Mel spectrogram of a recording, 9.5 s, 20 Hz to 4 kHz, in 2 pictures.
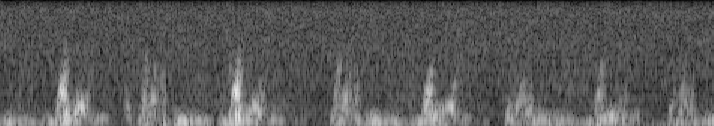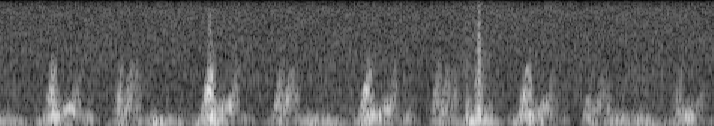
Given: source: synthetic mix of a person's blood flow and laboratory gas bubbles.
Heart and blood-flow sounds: Doppler ultrasound of blood flow; precordium
7.84-8.05 s: bubbles
From the record:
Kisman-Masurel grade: 113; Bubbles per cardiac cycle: 1 to 2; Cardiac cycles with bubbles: 1 to 10%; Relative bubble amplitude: loud (0.450 to 0.775); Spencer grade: 1 (occasional bubble signal discernible with the cardiac motion signal, with majority of cardiac periods free of bubbles); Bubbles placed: only in the low amplitude regions of the cardiac cycle

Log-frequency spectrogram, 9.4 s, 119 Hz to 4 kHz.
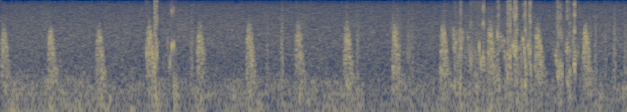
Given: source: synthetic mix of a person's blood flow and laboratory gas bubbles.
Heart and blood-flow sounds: Doppler ultrasound of blood flow; subclavian vein
2.16-2.23 s: bubbles
2.26-2.38 s: bubbles
2.48-2.69 s: bubbles
6.75-7.29 s: bubbles
7.41-7.99 s: bubbles
8.27-8.66 s: bubbles
From the record:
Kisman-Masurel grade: 221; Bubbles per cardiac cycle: several, 3 to 8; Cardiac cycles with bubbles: 10 to 50%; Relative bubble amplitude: barely perceptible (0.100 to 0.250); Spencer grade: 2 (many but less than half of the cardiac periods contain bubble signals, singularly or in groups); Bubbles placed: anywhere in the cardiac cycle

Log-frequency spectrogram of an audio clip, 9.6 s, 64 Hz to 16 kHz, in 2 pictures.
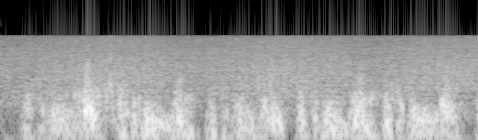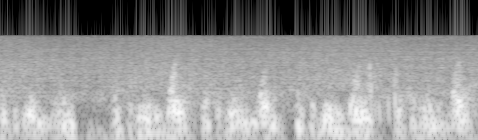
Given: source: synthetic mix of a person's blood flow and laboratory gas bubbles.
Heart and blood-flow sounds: Doppler ultrasound of blood flow; precordium
0.71-0.81 s: bubbles
1.02-1.41 s: bubbles
8.24-8.79 s: bubbles
From the record:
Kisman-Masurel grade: 221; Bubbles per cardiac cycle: several, 3 to 8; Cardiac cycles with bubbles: 10 to 50%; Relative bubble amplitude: barely perceptible (0.100 to 0.250); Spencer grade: 2 (many but less than half of the cardiac periods contain bubble signals, singularly or in groups); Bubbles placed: anywhere in the cardiac cycle

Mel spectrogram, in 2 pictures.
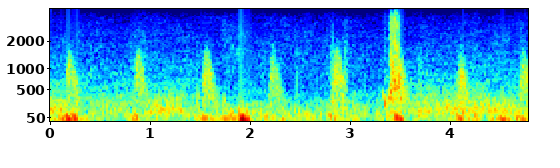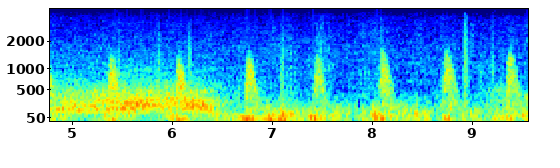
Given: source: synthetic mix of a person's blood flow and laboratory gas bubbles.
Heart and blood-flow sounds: Doppler ultrasound of blood flow; subclavian vein
3.32-3.55 s: bubbles
From the record:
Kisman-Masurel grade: 112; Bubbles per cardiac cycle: 1 to 2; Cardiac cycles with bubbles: 1 to 10%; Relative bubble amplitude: moderate (0.250 to 0.450); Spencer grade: 1 (occasional bubble signal discernible with the cardiac motion signal, with majority of cardiac periods free of bubbles); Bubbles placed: anywhere in the cardiac cycle

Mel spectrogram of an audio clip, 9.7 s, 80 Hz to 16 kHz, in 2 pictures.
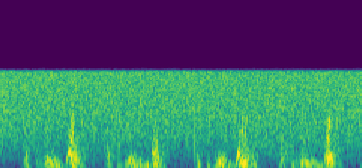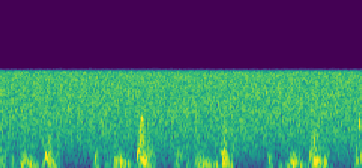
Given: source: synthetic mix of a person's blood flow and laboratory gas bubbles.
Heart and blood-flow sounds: Doppler ultrasound of blood flow; precordium
9.59-9.66 s: bubbles
From the record:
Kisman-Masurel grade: 212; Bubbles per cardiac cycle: several, 3 to 8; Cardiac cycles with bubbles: 1 to 10%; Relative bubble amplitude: moderate (0.250 to 0.450); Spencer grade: 1 (occasional bubble signal discernible with the cardiac motion signal, with majority of cardiac periods free of bubbles); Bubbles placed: only in the low amplitude regions of the cardiac cycle

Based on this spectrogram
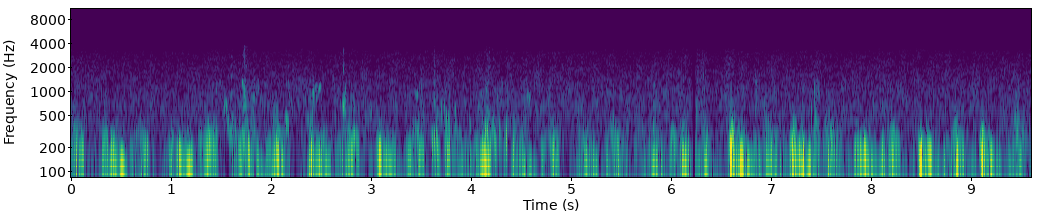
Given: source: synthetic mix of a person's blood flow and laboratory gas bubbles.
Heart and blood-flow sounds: Doppler ultrasound of blood flow; precordium
1.26-1.90 s: bubbles
2.12-2.23 s: bubbles
2.34-2.53 s: bubbles
2.68-2.96 s: bubbles
2.98-3.04 s: bubbles
3.40-3.56 s: bubbles
3.59-3.89 s: bubbles
3.96-4.04 s: bubbles
4.08-4.39 s: bubbles
4.49-4.60 s: bubbles
6.81-6.90 s: bubbles
7.38-7.51 s: bubbles
From the record:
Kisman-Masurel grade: 221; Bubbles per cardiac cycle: several, 3 to 8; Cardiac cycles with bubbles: 10 to 50%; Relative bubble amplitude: barely perceptible (0.100 to 0.250); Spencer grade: 2 (many but less than half of the cardiac periods contain bubble signals, singularly or in groups); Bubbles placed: anywhere in the cardiac cycle

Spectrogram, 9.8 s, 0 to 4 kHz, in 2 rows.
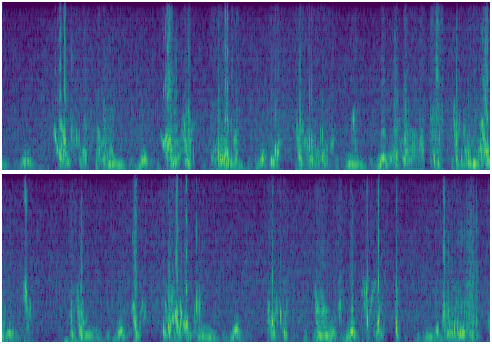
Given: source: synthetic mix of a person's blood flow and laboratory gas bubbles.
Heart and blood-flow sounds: Doppler ultrasound of blood flow; precordium
0.50-0.85 s: bubbles
0.93-1.12 s: bubbles
1.58-1.95 s: bubbles
2.07-2.38 s: bubbles
2.67-2.81 s: bubbles
2.93-3.33 s: bubbles
3.48-3.56 s: bubbles
3.84-4.23 s: bubbles
4.28-4.42 s: bubbles
4.49-4.92 s: bubbles
5.08-5.20 s: bubbles
5.54-5.74 s: bubbles
6.17-6.33 s: bubbles
6.46-6.90 s: bubbles
7.52-7.75 s: bubbles
7.99-8.29 s: bubbles
8.47-8.73 s: bubbles
8.80-8.87 s: bubbles
9.20-9.66 s: bubbles
9.73-9.77 s: bubbles
From the record:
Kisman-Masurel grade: 233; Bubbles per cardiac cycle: several, 3 to 8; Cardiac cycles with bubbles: 50 to 99%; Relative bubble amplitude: loud (0.450 to 0.775); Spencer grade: 3 (all of the cardiac periods contain showers or single bubble signals, but not dominating or overriding the cardiac motion signals); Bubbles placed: only in the low amplitude regions of the cardiac cycle

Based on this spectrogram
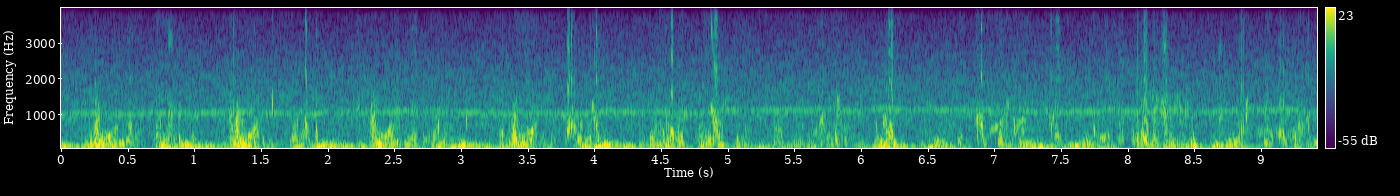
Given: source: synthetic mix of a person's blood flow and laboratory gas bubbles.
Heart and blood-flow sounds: Doppler ultrasound of blood flow; precordium
0.20-0.34 s: bubbles
0.37-0.60 s: bubbles
0.71-0.94 s: bubbles
0.97-1.04 s: bubbles
1.21-1.62 s: bubbles
1.81-1.97 s: bubbles
2.21-2.26 s: bubbles
2.29-2.39 s: bubbles
2.46-2.93 s: bubbles
3.01-3.08 s: bubbles
3.28-3.57 s: bubbles
3.67-3.73 s: bubbles
3.76-3.90 s: bubbles
3.95-4.13 s: bubbles
4.38-5.17 s: bubbles
5.33-5.44 s: bubbles
5.47-5.97 s: bubbles
6.03-6.30 s: bubbles
6.59-6.64 s: bubbles
6.72-6.78 s: bubbles
6.83-7.28 s: bubbles
7.40-7.53 s: bubbles
7.71-7.98 s: bubbles
8.02-8.55 s: bubbles
8.68-8.71 s: bubbles
8.80-8.94 s: bubbles
8.96-9.38 s: bubbles
From the record:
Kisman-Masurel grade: 342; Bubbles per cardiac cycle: rolling drumbeat, 9 or more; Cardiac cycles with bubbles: 100%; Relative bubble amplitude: moderate (0.250 to 0.450); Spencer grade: 3 (all of the cardiac periods contain showers or single bubble signals, but not dominating or overriding the cardiac motion signals); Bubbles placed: anywhere in the cardiac cycle

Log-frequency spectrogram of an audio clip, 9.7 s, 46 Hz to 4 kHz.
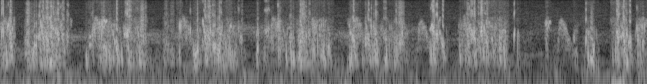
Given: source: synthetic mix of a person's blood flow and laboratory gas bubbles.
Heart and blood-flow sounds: Doppler ultrasound of blood flow; subclavian vein
0.00-0.27 s: bubbles
0.36-1.10 s: bubbles
1.27-2.23 s: bubbles
2.44-2.76 s: bubbles
2.79-3.67 s: bubbles
3.83-5.02 s: bubbles
5.21-6.17 s: bubbles
6.43-6.74 s: bubbles
6.88-7.65 s: bubbles
7.68-7.82 s: bubbles
8.17-8.29 s: bubbles
8.60-8.70 s: bubbles
8.77-9.00 s: bubbles
9.17-9.72 s: bubbles
From the record:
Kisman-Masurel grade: 444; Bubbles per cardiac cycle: continuous sound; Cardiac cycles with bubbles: 100%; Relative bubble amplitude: maximal (0.775 to 0.999); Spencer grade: 4 (maximum detectable bubble signal sounding continuously throughout systole and diastole of every cardiac period, and overriding the amplitude of the normal cardiac signals); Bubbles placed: anywhere in the cardiac cycle

